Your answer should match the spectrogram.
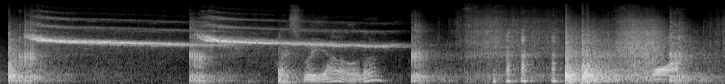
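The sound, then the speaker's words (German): Fireworks going off outside: long whistling rockets followed by a flurry of sharp crackling bangs, fairly loud, with a person talking and laughing over the noise. “Könnten Sie aufhören mit dem Feuerwerk?”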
